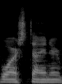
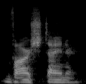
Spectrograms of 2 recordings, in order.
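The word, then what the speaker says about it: Warsteiner: how do you know i mean the english pronunciation is war steiner but uh the german pronunciation is varsh steiner let's do it this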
